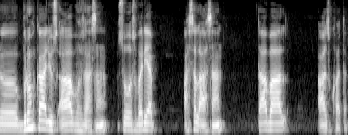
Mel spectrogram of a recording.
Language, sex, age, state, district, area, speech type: Kashmiri, male, 18-30, Jammu and Kashmir, Ganderbal, rural, spontaneous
